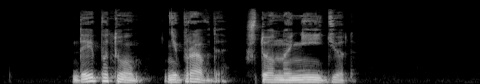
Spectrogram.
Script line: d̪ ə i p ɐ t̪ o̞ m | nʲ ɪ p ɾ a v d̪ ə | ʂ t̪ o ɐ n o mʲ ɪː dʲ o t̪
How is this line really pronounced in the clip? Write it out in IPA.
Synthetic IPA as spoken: d̪ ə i p ɐ t̪ o̞ m | nʲ ɪ p ɾ a v d̪ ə | ʂ t̪ o ɐ n o nʲ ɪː dʲ o t̪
